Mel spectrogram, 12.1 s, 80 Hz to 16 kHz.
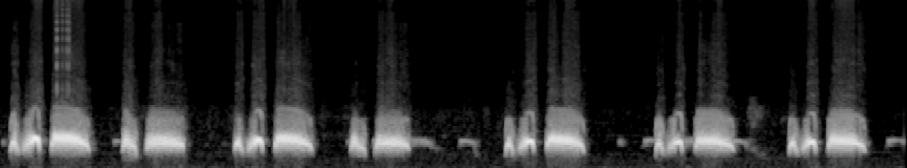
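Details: Spotted dove lure bird giving urging coos in the hap boi voice to draw wild doves: a steady run of about eight phrases, each a looping note then a sustained coo, spaced around 1.3 seconds.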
